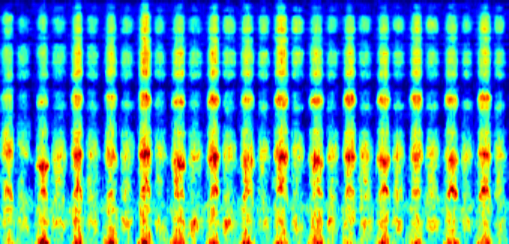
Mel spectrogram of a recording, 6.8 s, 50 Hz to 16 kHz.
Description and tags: Male Medium Breathing 01
medium, man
